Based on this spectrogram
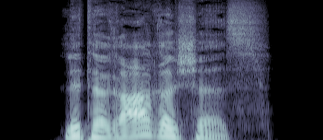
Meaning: strong/mixed nominative/accusative neuter singular of literarisch
- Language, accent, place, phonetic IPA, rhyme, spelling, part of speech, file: German, Germany, Berlin, [lɪtəˈʁaːʁɪʃəs], -aːʁɪʃəs, literarisches, adjective, De-literarisches.ogg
